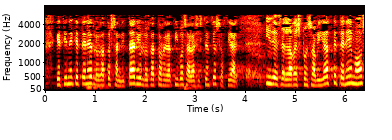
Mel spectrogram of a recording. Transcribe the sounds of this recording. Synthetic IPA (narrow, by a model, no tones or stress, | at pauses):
ke̞t̪je̞ne̞ŋke̞t̪e̞ne̞ɾlo̞zðat̪o̞sanit̪aɾjozlo̞zðat̪ore̞lat̪iβ̞o̞salaːsist̪e̞n̟θjaso̞θjaliðe̞zðe̞lare̞spo̞nsaβiliðaðke̞t̪e̞ne̞mo̞s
